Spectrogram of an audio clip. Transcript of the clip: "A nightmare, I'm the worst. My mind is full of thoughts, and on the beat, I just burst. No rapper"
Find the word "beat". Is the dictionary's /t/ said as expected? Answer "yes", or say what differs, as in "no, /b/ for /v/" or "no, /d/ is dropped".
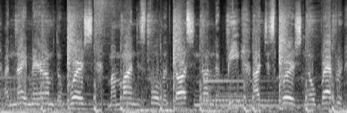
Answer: no, /t/ is dropped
